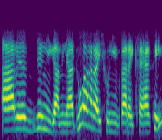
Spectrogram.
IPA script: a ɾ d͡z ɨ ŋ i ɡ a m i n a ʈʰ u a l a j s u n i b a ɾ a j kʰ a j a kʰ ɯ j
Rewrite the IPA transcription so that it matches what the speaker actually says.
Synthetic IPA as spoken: a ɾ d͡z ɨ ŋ i ɡ a m i n a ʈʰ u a ɾ a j s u n i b a ɾ a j kʰ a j a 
